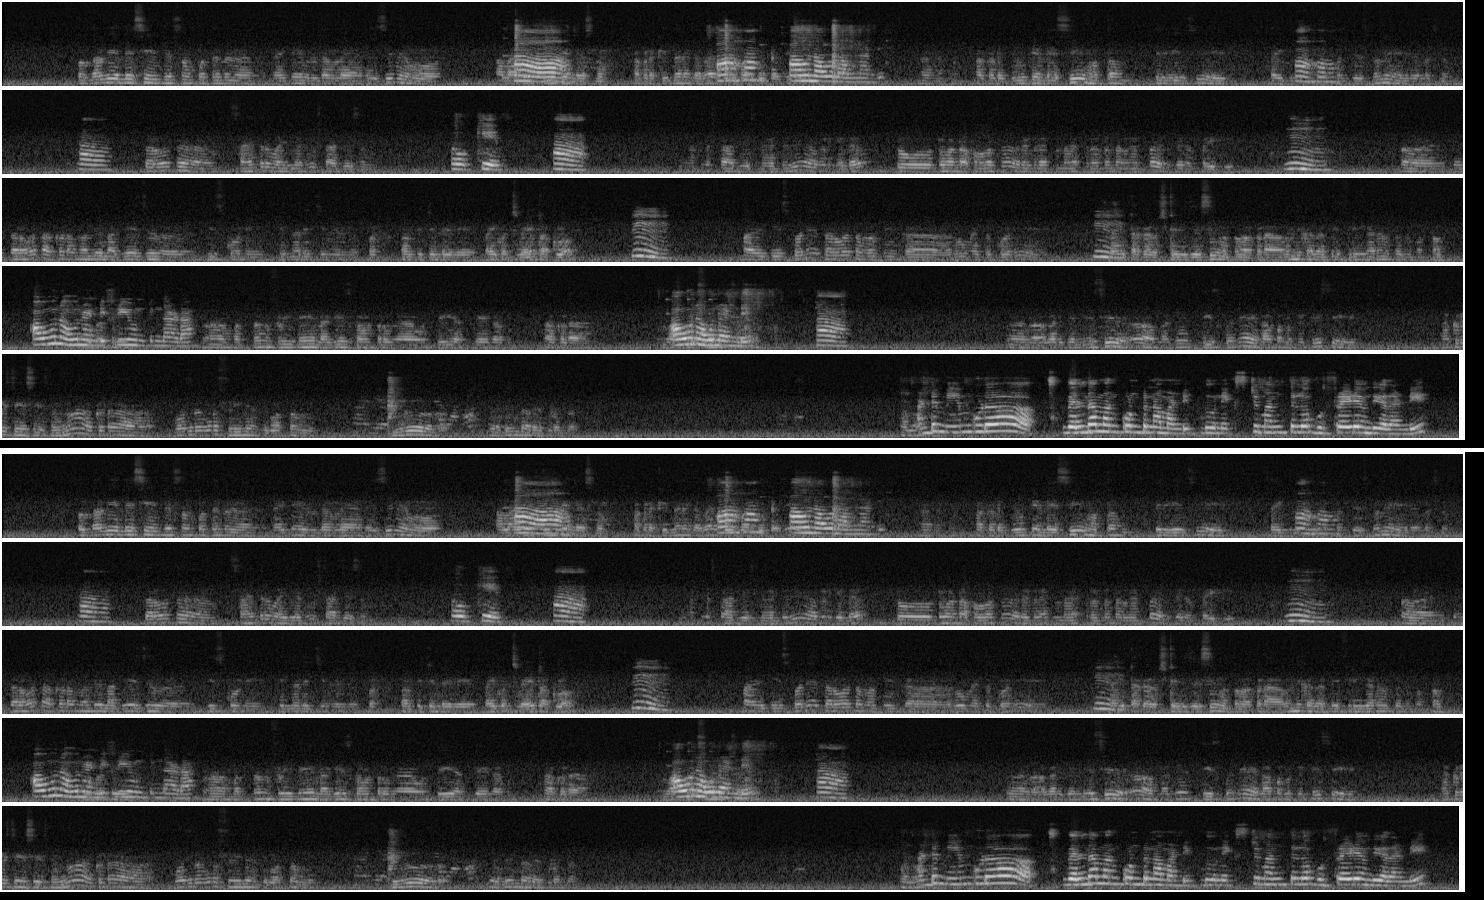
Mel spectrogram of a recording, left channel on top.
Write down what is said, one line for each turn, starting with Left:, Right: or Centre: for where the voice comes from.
Centre: తొందరగా ఎళ్ళెసి ఏం చేస్తాం పొద్దున్న నైట్ వెళ్దాంలే అనేసి మేము అలాగే
Left: ఆ ఆ
Centre: జూకి వెళ్ళేసినాం. అక్కడ కిందనే కదా జూపార్క్
Left: ఆహా
Centre: ఉంటది.
Left: అవునవునవునండి
Centre: ఆ అక్కడ జూకేళ్ళేసి మొత్తం తిరిగేసి సైక్లింగ్
Left: ఆహా
Centre: మొత్తం చేసుకొని వెళ్ళొచ్చినాము.
Left: ఆ
Centre: తర్వాత సాయంత్రం ఐదు గంటలకు స్టార్ట్ చేసాం.
Left: ఓకే ఆ
Centre: <unintelligible> స్టార్ట్ చేసిన వెంటనే అక్కడికి వెళ్ళాం. Two two and half hours రెండు గంటల రెండున్నర గంటల్లో వెళ్ళిపోయినాం పైకి.
Left: హ్మ్
Centre: ఆ నేను తర్వాత అక్కడ మళ్ళీ లగేజ్ తీసుకొని కింద నుంచి వెరు అబ్బా పంపిచ్చిఉండేది పైకి వ వచ్చినయు ట్రక్లో.
Left: ఉమ్
Centre: అవి తీసుకోని తర్వాత మళ్లీ ఇంకా రూమ్ ఎతుకొని
Left: ఉమ్
Centre: నైట్ అక్కడ స్టే చేసి తో అక్కడ ఉంది కదండి ఫ్రీగానే ఉంటుంది మొ త్తం
Left: అవునవునండి
Centre: ఒకటి
Left: ఫ్రీ ఉంటుందాడా
Centre: ఆ మొత్తం ఫ్రీనే లగేజ్ కౌం ఆ ఉంది అంతే నాకు అక్కడ లాకర్స్
Left: అవునవునండి.
Centre: కూడా ఇచ్చారు
Left: ఆ
Centre: ఆ అక్కడికి వెళ్ళేసి, ఆ లగేజ్ తీసుకొని లాకర్ లో పెట్టేసి అక్కడే స్టే చేసినము. అక్కడ భోజనం కూడా ఫ్రీనే అండి మొత్తం.
Left: వినిపియట్లే
Centre: మీరు
Left: అది ఆఫీస్
Centre: వెళ్ళింటారు
Left: నుంచి
Centre: ఎప్పుడన్నా
Left: <inaudible> ఆ
Centre: హలో
Left: అంటే మేము కూడా వె ళ్దాం అనుకుంటున్నాం అండి. ఇప్పుడు నెక్స్ట్ మంత్ లో గుడ్ ఫ్రైడే ఉంది కదండి.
